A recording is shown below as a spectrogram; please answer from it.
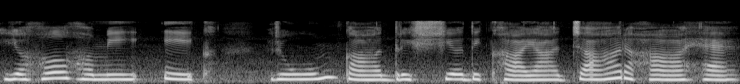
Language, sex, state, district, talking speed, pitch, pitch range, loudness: Hindi, female, Punjab, Fazilka, 80 wpm, 230 Hz, 220-240 Hz, -12 LUFS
